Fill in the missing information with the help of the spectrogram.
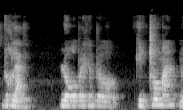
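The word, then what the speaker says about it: Bruichladdich: Si fijáis, al final casi ni se nota, es Brookladdich.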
